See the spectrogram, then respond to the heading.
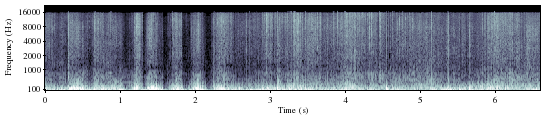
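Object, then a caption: Woven vinyl placemat. Long red nails scratch across the weave of a flat white woven vinyl mesh placemat, producing a steady rough scratching and rustling. The sound is heavy in low, thumpy texture, with several brief gaps between about 1 and 2.2 seconds and a single sharper tick near 4.5 seconds.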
